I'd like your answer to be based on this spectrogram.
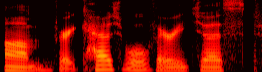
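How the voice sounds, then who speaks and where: A woman's voice: low-pitched, fairly even intonation, takes it slowly, gravelly, fairly bright tone, smooth, dry recording, studio quality. A woman vlogger telling a story in a casual, rambling way, full of fillers, acting out remembered text exchanges. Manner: rambling, many fillers, acts out remembered texts.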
